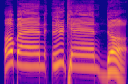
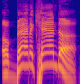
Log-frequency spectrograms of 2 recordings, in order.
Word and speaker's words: Abanikanda: will be a newy let me help you out man I had to solicit some help aananda aananda you're welcome here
